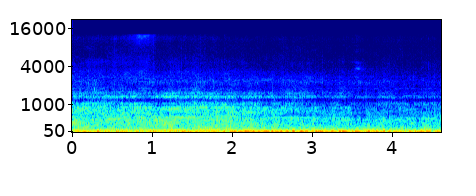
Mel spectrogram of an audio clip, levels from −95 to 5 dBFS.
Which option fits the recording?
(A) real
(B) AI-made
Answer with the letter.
B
